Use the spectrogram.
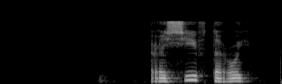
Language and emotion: Russian, neutral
